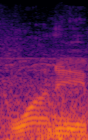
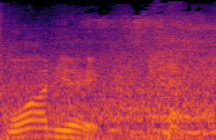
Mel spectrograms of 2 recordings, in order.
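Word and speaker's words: Wanya: it looks like uh it rhymes with kanye and i said only in this day and age would we use kanye as a reference to pronounce juanie so kanye west if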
